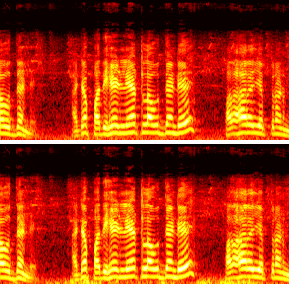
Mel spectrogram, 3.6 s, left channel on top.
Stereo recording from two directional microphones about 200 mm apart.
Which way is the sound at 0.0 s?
55° right (ahead or behind).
